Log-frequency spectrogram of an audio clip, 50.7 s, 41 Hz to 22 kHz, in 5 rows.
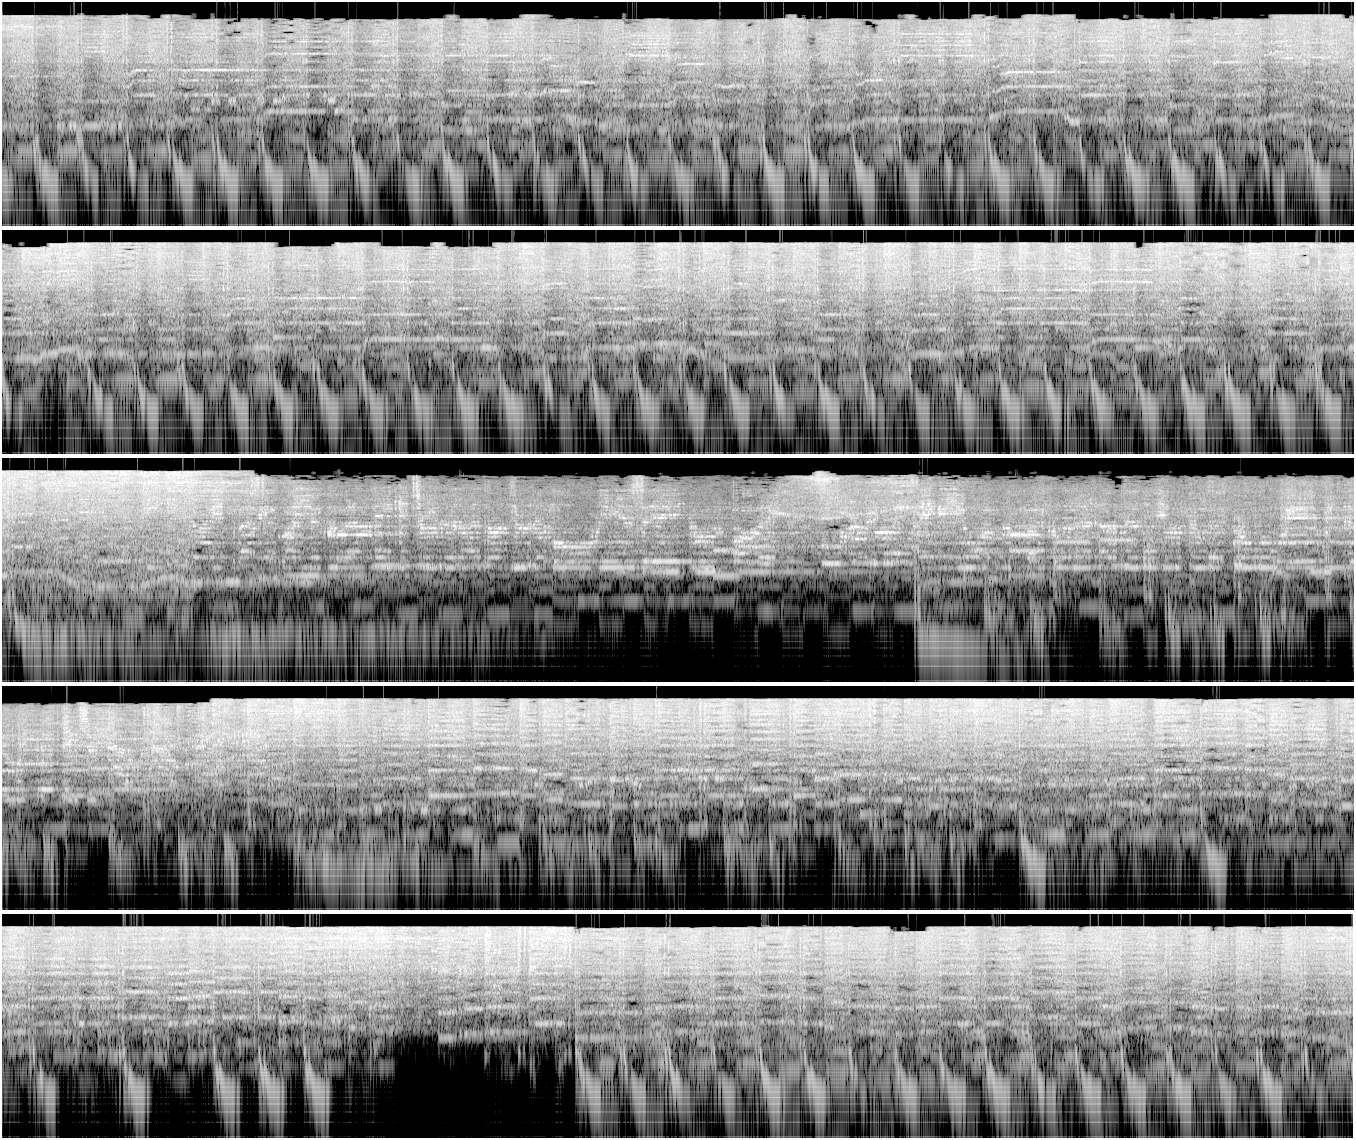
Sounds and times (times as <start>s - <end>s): Music: 0.0s - 50.6s.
